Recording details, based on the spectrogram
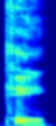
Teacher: For a short sound, like in pull, your lips are just gently rounded.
